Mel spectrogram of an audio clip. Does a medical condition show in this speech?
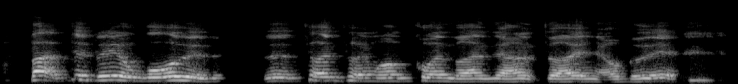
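Yes: cerebral palsy; cerebral palsy since birth, physical disability only, manual wheelchair, support worker takes notes and types for him.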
